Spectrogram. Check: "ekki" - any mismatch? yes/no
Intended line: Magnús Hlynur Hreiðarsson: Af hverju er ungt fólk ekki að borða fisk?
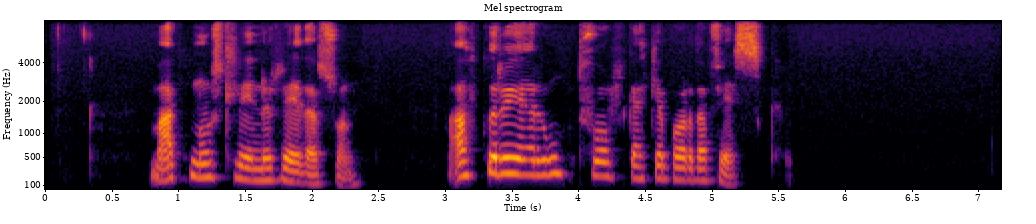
no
